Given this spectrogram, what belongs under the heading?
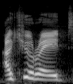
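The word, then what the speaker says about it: AQrate: verification services yeah uh accurate accurate yeah accurate they are but you spell it with aq yes so it's like aq but it's accurate okay so they're based in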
